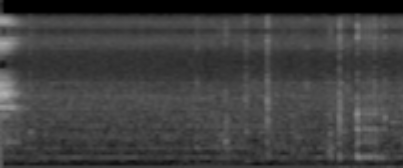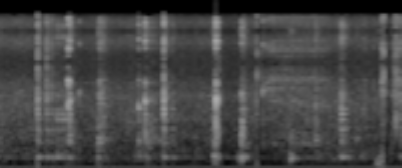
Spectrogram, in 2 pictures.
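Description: Steady hum of a running desktop PC's cooling fans, with a scatter of small clicks and knocks from about two and a half seconds in.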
